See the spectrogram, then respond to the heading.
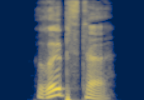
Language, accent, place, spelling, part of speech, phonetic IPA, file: German, Germany, Berlin, rülpste, verb, [ˈʁʏlpstə], De-rülpste.ogg
- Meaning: inflection of rülpsen: 1. first/third-person singular preterite 2. first/third-person singular subjunctive II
